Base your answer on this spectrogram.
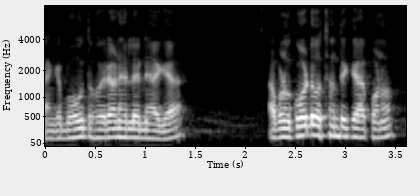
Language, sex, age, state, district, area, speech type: Odia, male, 18-30, Odisha, Rayagada, urban, spontaneous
